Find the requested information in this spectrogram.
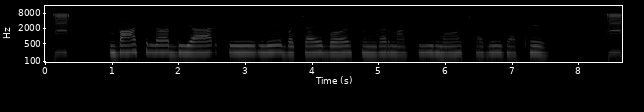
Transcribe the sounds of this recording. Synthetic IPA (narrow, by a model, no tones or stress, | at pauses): bãːsləd̪ijaːɾkelebət͡ʃaːebəɾsə̃ŋɡʱəɾmaːʈimə̃t͡ʃʰəɾed͡ʒaːt̪ʰeː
